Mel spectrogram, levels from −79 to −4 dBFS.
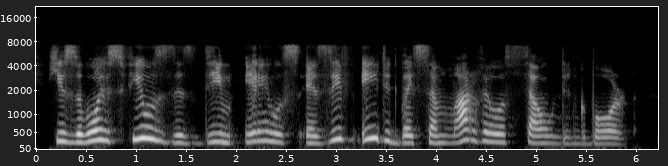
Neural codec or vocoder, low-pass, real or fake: codec, 16 kHz in and 24 kHz out, 0.8 kbps, FocalCodec, streaming, 65536 codes; 7.2 kHz; fake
